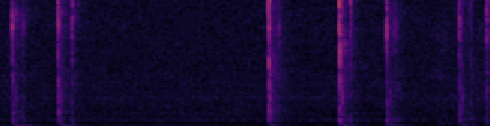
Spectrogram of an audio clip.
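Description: Keys are typed on a computer keyboard while entering a text label in AutoCAD, with several short clusters of crisp clicks separated by pauses, close and fairly quiet, with no talking.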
